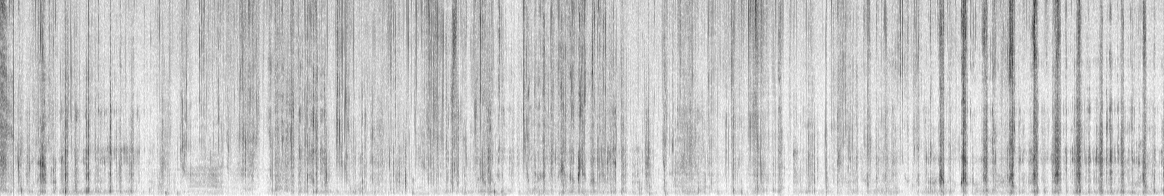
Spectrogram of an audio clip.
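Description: Close-miked eating of BBQ Secret yangnyeom fried chicken drumsticks in a sticky sweet-spicy glaze: biting and chewing, a dense, irregular run of wet, sticky clicks and crunches from the coated skin and meat.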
